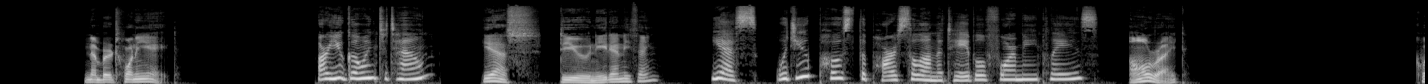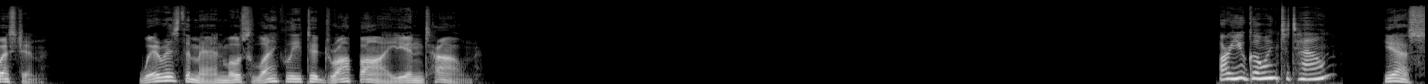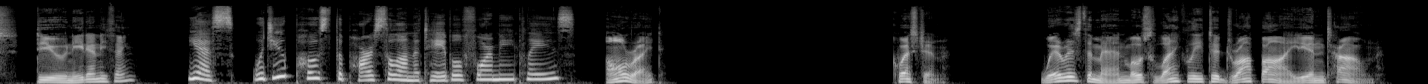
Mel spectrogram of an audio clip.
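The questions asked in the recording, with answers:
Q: Where is the man most likely to drop by in town?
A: The post office.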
